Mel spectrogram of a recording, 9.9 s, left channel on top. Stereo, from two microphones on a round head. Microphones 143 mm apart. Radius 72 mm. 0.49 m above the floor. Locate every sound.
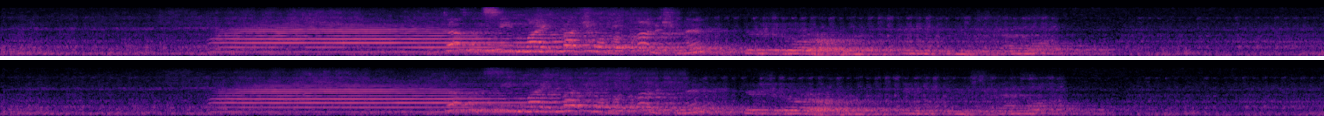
1.6 s a trumpet: 15° right (ahead or behind), 1.4 m
3.2 s a woman speaking: 70° left (ahead or behind), 4.5 m
5.6 s a woman speaking: 55° right (ahead or behind), 9.5 m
